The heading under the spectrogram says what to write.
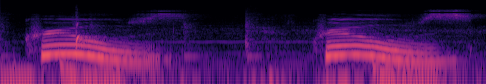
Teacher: Cruise com o Z mudo, porque ela termina com E, a gente usa um som de Z no final, apesar de ela ser escrita com S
